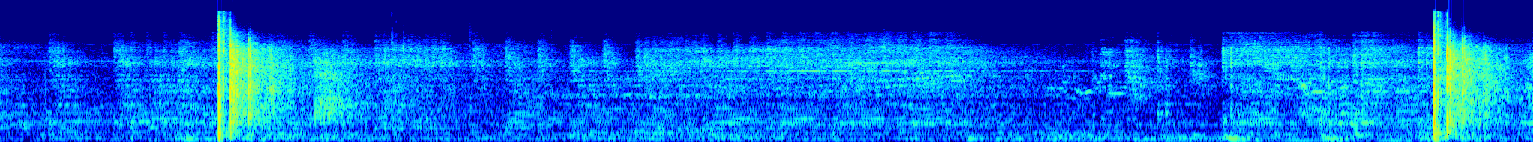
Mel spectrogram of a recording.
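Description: Two trap shotgun shots, one about a second and a half in and one near the end, each a sharp crack with a short echo; both break their clay targets.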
